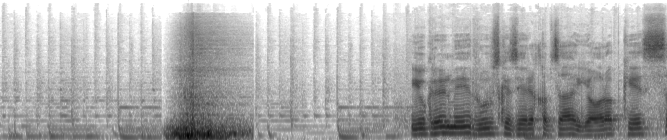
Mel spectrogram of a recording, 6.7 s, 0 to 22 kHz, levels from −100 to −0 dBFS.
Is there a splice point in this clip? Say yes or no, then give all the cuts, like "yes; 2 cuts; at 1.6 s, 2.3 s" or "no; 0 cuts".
yes; 1 cut; at 1.3 s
